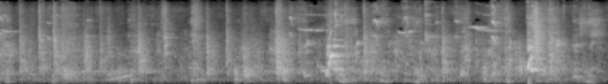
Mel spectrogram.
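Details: An excited Portuguese Water Dog greets its owner, who has just come home, with high, squeaky-toy-like noises that mix barking, whining and panting all at once.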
